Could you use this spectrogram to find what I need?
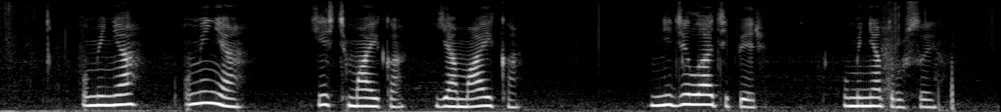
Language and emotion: Russian, sad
